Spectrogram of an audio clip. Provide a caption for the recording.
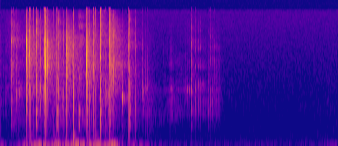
Spray Paint Shake Slow Five
Shaking a spray paint can five times, slowly.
